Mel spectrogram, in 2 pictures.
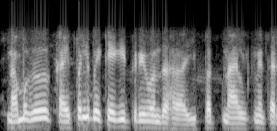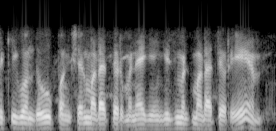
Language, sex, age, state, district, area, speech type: Kannada, male, 30-45, Karnataka, Vijayapura, rural, conversation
